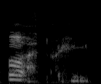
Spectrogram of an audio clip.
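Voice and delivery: mortified whispered protest; hushed, horrified aside. Retold or imitated. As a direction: whisper it urgently to the boss, barely any voice. Mortified aside to his boss.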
